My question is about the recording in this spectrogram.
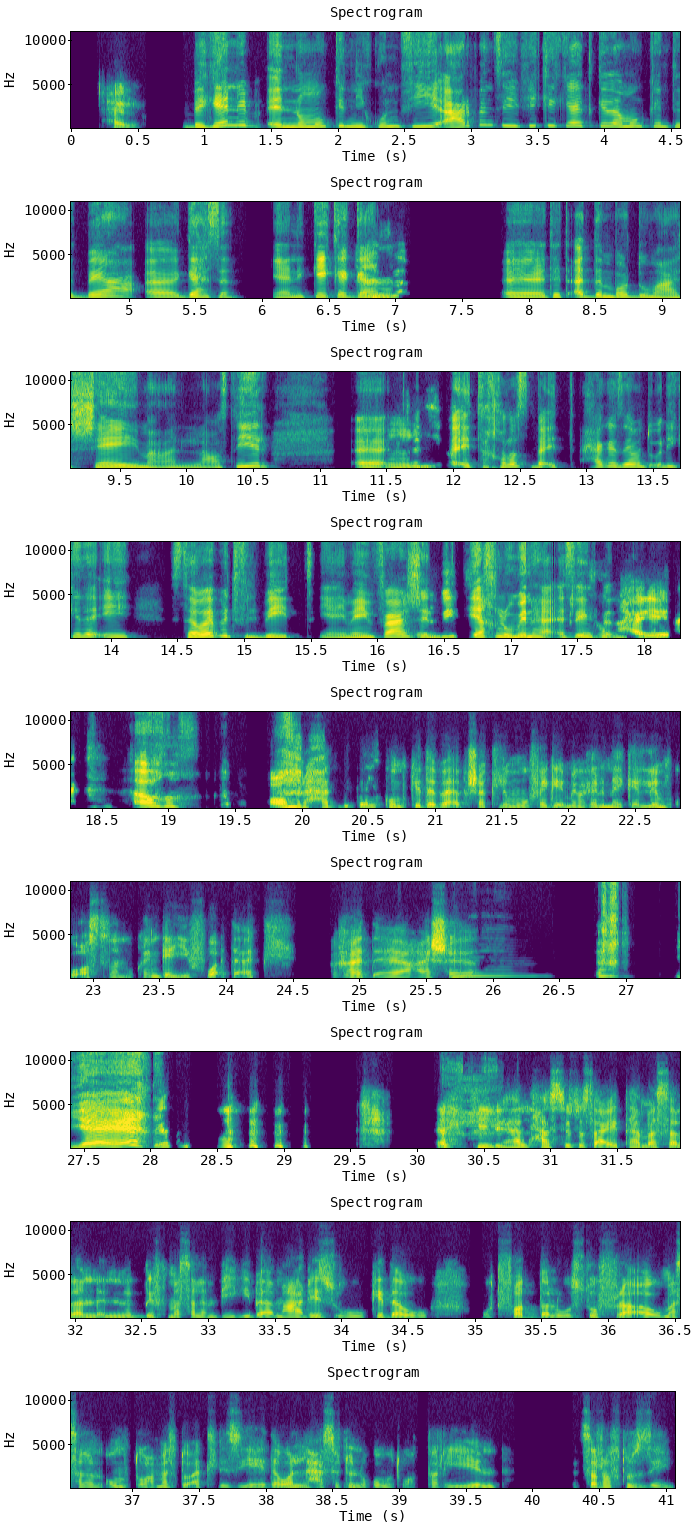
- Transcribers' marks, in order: unintelligible speech; laughing while speaking: "آه"; chuckle; laugh
- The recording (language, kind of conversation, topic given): Arabic, podcast, إزاي بتحضّري البيت لاستقبال ضيوف على غفلة؟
